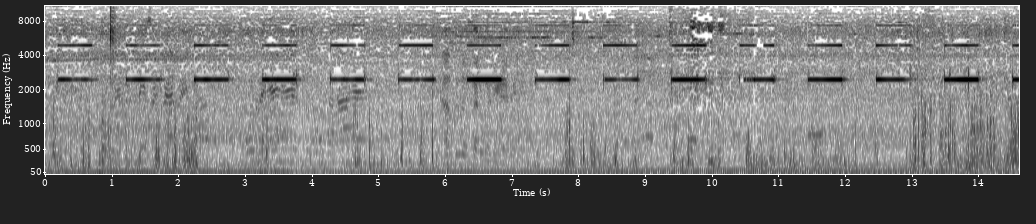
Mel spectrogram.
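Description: Reversing alarm of a large water tanker truck, a single high beep repeating steadily about three times every two seconds, over the truck's heavy engine running low. The engine rumble grows fuller about halfway through as the truck backs up.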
